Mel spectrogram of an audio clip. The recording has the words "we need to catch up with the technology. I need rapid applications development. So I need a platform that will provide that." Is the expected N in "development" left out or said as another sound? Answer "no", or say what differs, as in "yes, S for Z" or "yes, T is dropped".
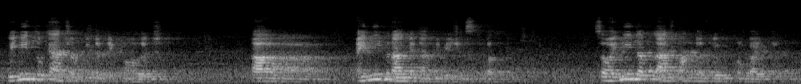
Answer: yes, N is dropped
